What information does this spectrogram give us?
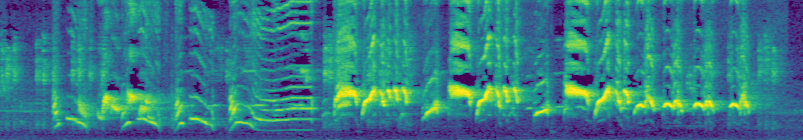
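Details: Kept Chinese hwamei in full song: rising and falling whistled loops, a brief high ringing note, then a rapid run of bright, clear phrases repeated several times a second before fading out.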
